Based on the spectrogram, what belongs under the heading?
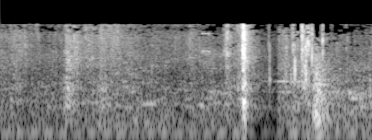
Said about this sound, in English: I'm so mad at my receipt printer right now. Oh, it's still being wonky. Of course.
